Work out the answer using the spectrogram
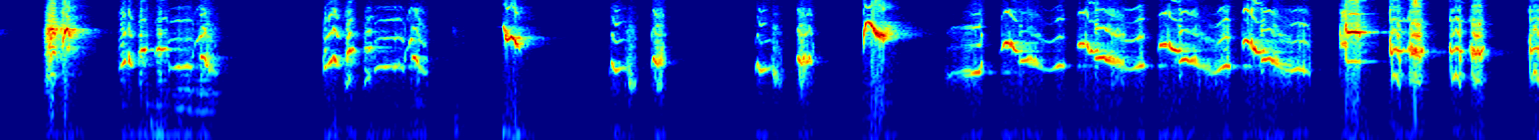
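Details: Oriental magpie-robin in captivity, its song played to urge lazy birds to sing and open the tail; brisk chirps and whistles open, followed by a continuous stretch of rapid, twittering warbled notes.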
